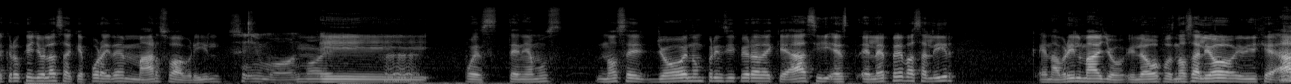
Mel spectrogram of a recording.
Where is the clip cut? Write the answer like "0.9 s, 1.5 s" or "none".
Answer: none

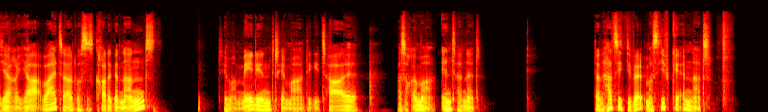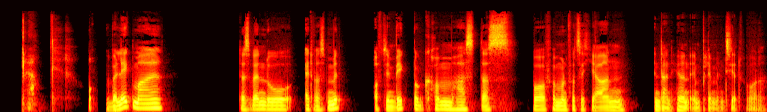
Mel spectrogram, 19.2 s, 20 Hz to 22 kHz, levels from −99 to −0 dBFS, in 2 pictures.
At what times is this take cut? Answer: 3.4 s, 10.8 s

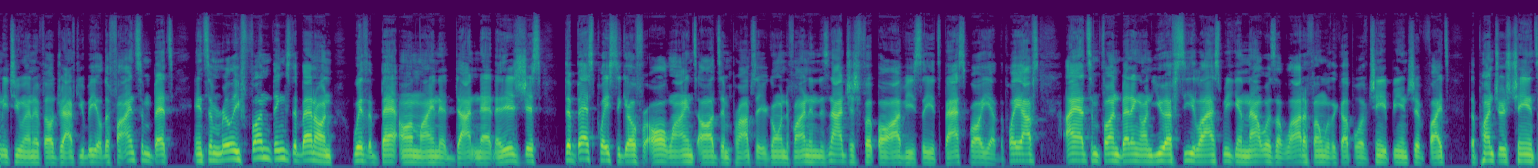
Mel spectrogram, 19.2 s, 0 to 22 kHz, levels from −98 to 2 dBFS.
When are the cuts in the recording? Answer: none

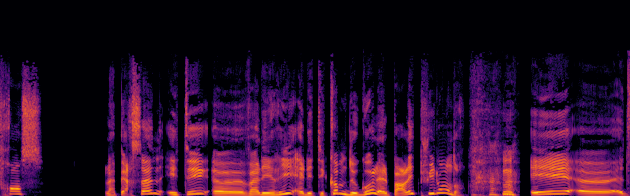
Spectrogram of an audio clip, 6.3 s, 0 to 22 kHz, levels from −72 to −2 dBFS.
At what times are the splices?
5.2 s

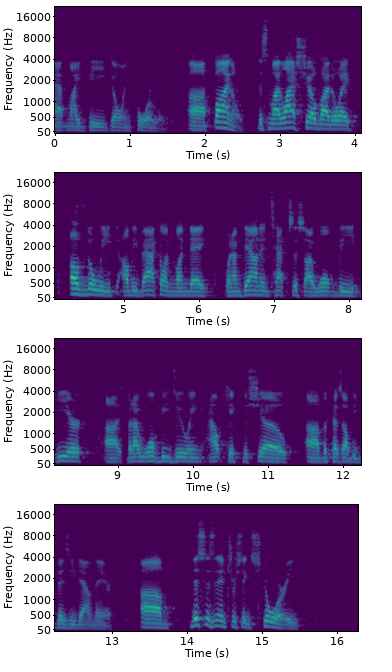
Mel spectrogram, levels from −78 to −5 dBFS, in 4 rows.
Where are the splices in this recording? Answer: 9.0 s

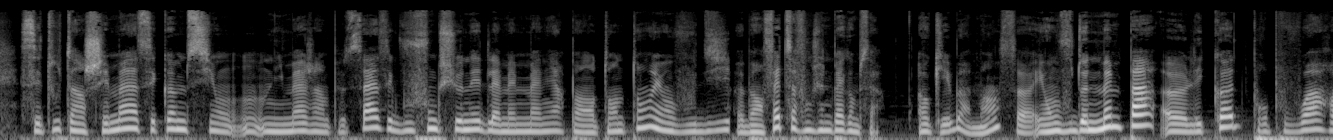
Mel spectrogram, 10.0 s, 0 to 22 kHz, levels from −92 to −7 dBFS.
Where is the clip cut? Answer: 5.5 s

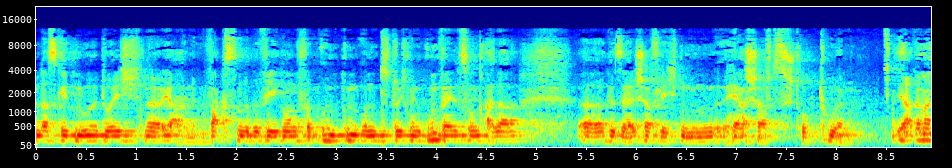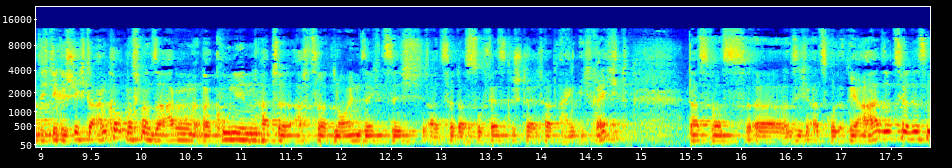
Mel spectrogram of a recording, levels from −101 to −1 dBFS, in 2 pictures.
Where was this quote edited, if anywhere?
none

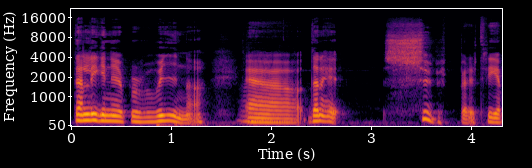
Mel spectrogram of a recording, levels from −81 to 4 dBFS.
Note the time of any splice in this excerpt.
none

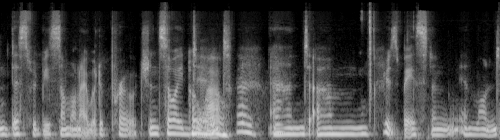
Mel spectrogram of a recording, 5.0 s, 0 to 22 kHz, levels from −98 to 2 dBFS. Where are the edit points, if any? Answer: 2.7 s, 3.8 s

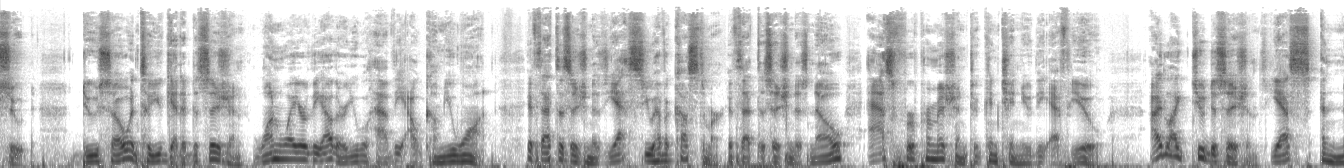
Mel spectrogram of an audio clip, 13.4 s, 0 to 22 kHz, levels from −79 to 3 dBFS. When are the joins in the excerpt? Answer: none

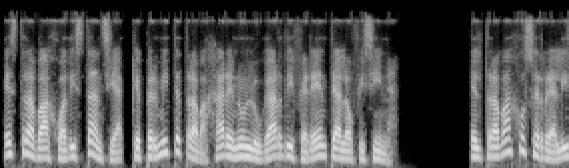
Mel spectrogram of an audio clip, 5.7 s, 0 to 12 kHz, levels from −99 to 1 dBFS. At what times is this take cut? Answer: none

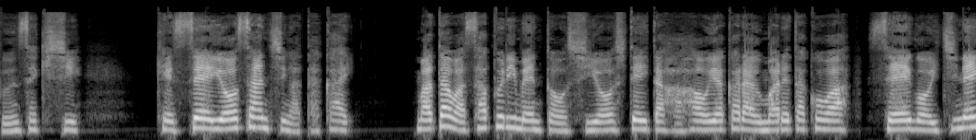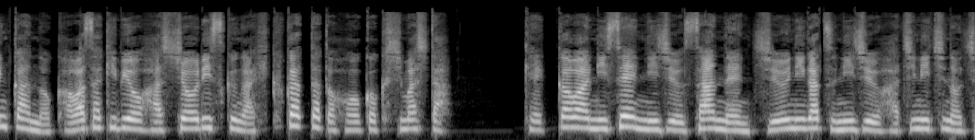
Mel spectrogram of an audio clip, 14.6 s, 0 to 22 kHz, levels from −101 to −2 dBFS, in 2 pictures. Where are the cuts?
6.4 s

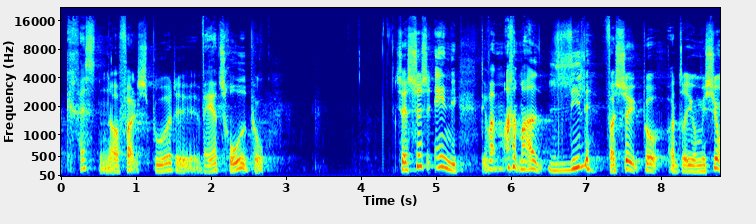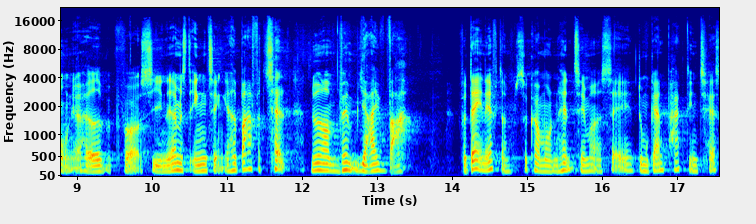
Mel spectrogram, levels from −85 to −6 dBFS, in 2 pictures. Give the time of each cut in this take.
13.9 s

